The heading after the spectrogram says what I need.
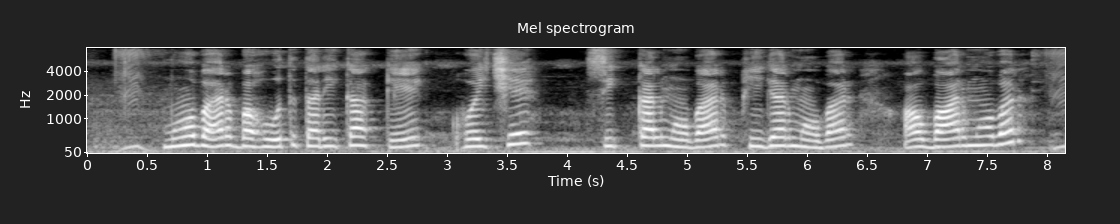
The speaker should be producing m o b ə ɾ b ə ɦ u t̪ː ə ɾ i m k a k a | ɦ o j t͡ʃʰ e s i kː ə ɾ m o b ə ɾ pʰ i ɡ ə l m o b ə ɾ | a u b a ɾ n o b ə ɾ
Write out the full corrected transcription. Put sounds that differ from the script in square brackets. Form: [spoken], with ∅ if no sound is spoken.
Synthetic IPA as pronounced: m o b ə ɾ b ə ɦ u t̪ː ə ɾ i [∅] k a k [e] | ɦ o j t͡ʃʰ e s i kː ə [l] m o b ə ɾ pʰ i ɡ ə [ɾ] m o b ə ɾ | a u b a ɾ [m] o b ə ɾ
